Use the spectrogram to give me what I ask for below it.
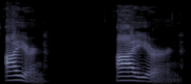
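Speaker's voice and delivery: "iron" slowly as EYE-urn; inverted R pronunciation. Shown as a demonstration. Teacher explaining a phonetic exception, inverted R pronunciation. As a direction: say iron as if the R followed the O. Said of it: "As if the R and the O were inverted".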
